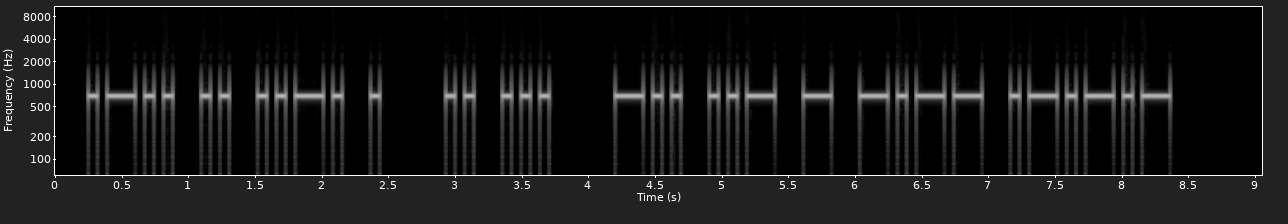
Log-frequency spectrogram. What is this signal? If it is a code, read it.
Morse code, heard as a keyed tone, about 17 wpm, 700 Hz. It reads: LIFE IS DUTY.
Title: Sentences from Top 1500 Words 17wpm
